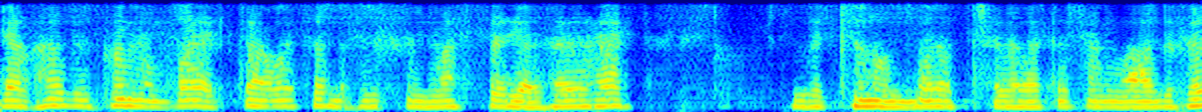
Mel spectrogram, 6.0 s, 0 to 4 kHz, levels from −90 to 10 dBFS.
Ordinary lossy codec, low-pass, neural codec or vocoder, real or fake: Opus, 64 kbps; 3.6 kHz; codec, 16 kHz, 1 kbps, FreqCodec, smaller model; fake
